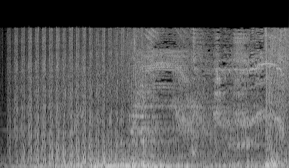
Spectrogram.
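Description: A magical energy burst whooshes and crackles loudly.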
